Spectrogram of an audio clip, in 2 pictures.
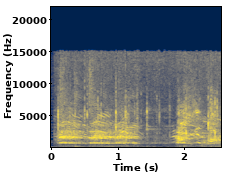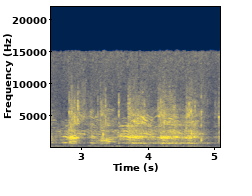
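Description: Players and fans of the Poznań football team TPS Winogrady celebrating promotion from the inter-district league at their small stadium after a 4-1 win over Lechia Kostrzyn, with loud, continuous group shouting and chanting in rising and falling waves, rowdy and joyful throughout.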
